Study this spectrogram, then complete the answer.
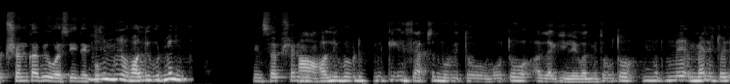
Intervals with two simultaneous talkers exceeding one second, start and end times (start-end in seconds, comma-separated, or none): none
